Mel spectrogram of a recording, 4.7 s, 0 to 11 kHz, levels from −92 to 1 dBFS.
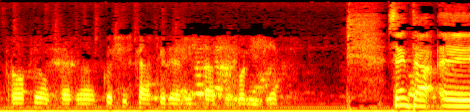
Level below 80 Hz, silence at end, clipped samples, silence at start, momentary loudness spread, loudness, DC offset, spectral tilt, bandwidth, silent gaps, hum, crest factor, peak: -38 dBFS; 0 s; under 0.1%; 0 s; 12 LU; -16 LUFS; 10%; -4 dB/octave; 10.5 kHz; none; 50 Hz at -40 dBFS; 16 dB; 0 dBFS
